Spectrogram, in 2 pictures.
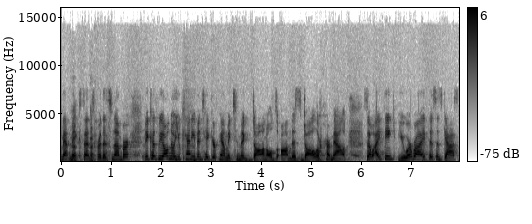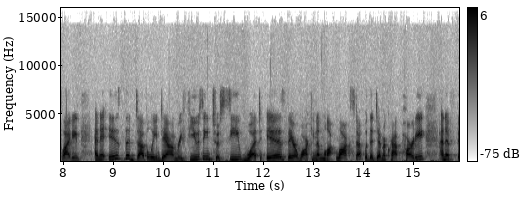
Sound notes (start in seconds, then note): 5.0 laughter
